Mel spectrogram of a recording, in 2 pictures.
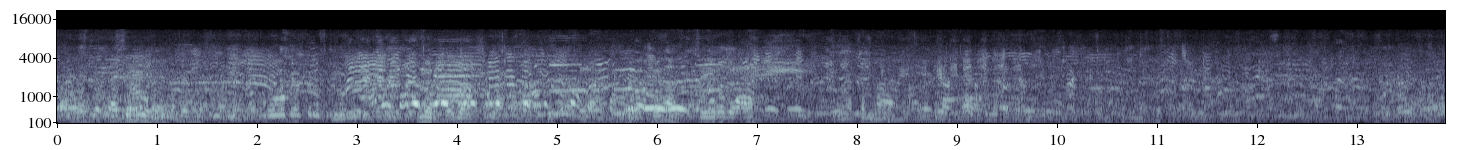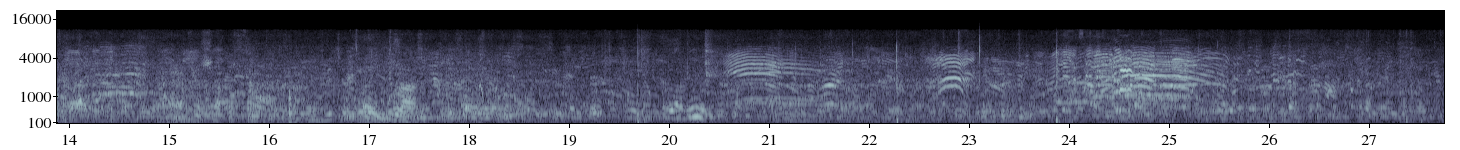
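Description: A large outdoor crowd chatters and shouts.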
